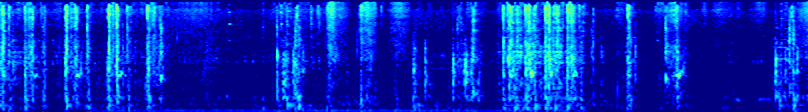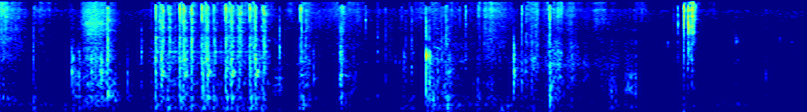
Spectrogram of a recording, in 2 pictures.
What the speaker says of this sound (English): I'll top stitch that into place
